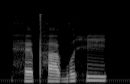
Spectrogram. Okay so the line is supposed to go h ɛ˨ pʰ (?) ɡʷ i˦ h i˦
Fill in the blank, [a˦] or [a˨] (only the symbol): a˨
